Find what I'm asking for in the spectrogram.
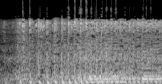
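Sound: lawn mower engine running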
